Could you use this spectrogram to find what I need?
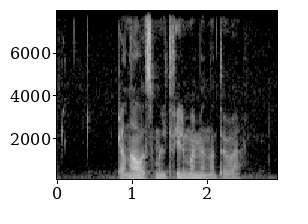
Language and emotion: Russian, neutral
